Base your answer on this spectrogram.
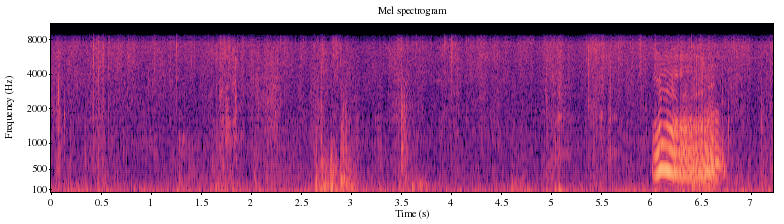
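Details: German Shorthaired Pointer puppies let out on long grass for the first time on an afternoon of 12 June 2014, exploring and playing; one short wavering high whine near the end over rustling, footsteps and handling noise.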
